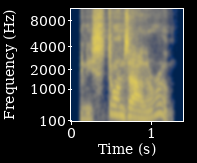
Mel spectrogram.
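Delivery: ordinary delivery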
